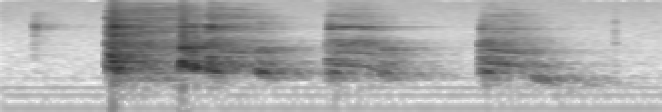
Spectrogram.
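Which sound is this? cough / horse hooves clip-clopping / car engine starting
cough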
